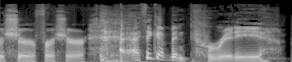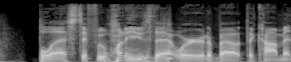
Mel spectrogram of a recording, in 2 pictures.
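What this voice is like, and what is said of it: Usual voice. Nothing is said of it.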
